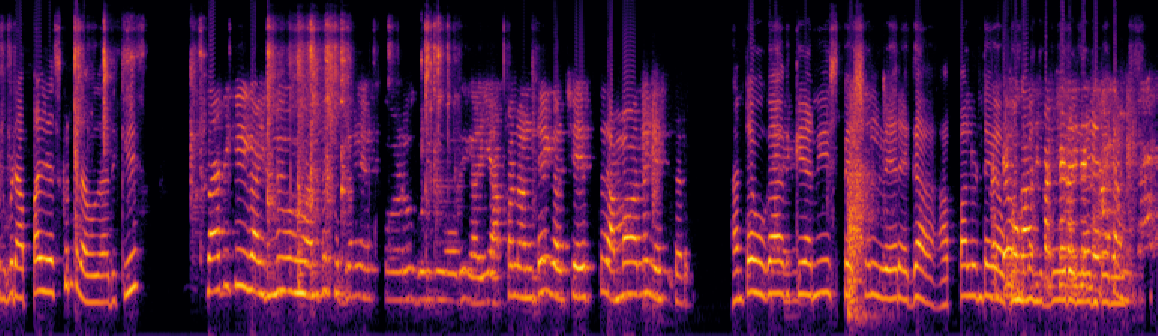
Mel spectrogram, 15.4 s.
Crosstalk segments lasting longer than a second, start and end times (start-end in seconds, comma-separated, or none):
13.3-14.9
